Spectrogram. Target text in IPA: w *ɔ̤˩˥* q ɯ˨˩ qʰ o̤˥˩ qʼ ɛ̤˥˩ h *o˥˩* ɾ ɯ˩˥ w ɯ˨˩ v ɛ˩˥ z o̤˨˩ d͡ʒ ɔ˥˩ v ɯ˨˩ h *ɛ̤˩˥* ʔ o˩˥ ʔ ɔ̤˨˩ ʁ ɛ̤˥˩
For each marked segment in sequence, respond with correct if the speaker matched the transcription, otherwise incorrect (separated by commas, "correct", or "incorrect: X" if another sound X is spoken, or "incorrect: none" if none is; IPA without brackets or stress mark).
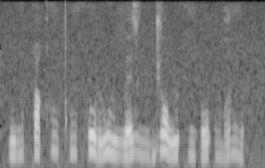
incorrect: o̤˩˥, correct, incorrect: ɛ̤˨˩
